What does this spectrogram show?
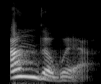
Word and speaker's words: underwear: but we say supermarket star but we say co-star where but we say underwear way but we say subway part but we say counterpart link but we say hyperlink so these prefixes we have here would take this the primary stress well now we're going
